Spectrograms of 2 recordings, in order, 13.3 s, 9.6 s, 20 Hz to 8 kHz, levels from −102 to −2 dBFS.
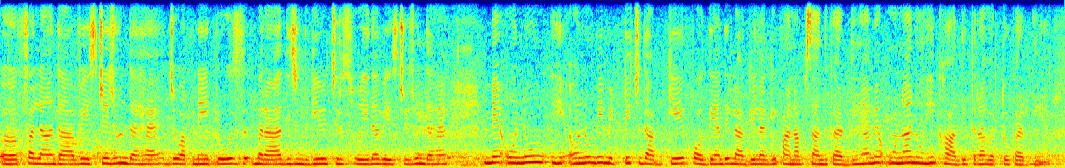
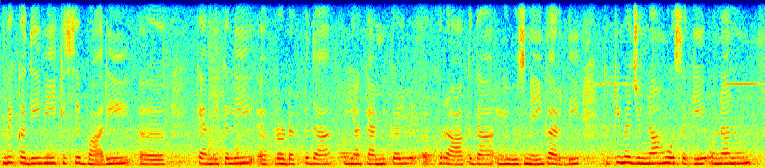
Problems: constant background noise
